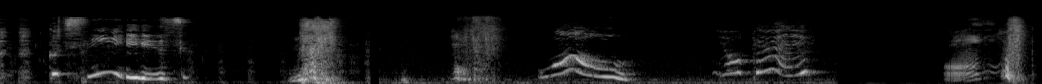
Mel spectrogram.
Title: Dog sneezing like it’s a comedy show #funnydogs #dogsneezes #cutepets #doglife #pethumor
